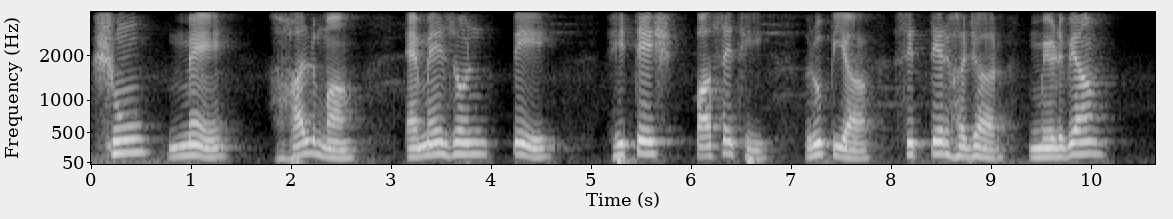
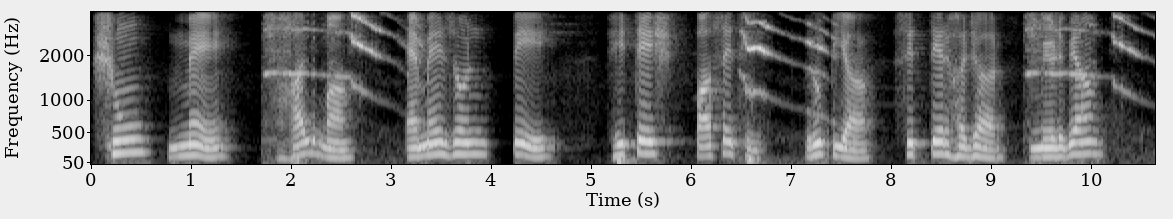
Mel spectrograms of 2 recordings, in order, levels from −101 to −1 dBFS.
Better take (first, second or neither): first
